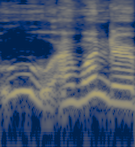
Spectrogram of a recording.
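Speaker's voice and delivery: plain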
